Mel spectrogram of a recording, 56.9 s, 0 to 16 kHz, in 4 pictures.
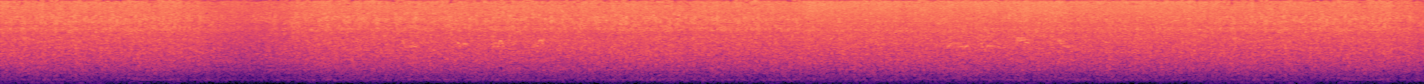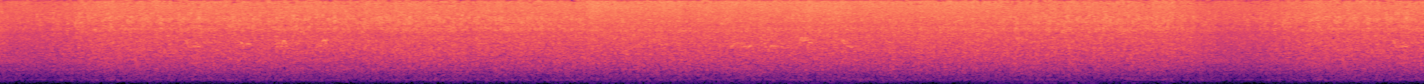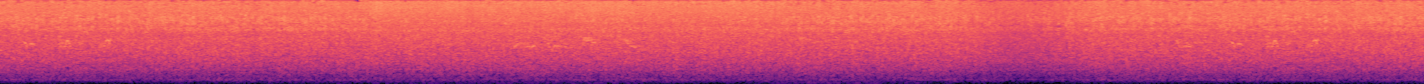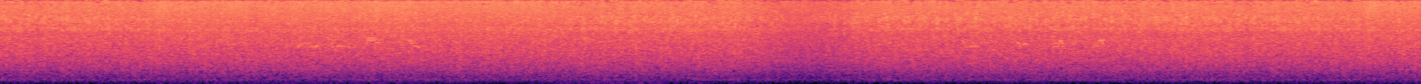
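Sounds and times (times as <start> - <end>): waterfall rushing: 0.0 - 56.9.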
